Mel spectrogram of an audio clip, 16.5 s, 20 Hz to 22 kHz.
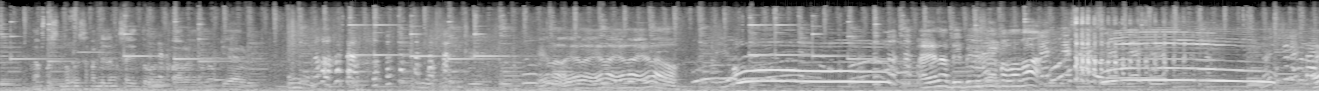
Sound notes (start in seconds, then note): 3.7 laugh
